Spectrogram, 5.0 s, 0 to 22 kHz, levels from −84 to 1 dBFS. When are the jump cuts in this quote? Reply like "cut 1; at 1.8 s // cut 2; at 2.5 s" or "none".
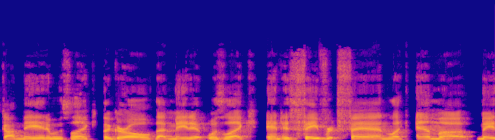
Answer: cut 1; at 0.9 s // cut 2; at 2.5 s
